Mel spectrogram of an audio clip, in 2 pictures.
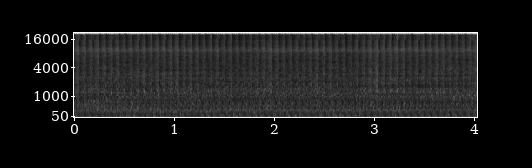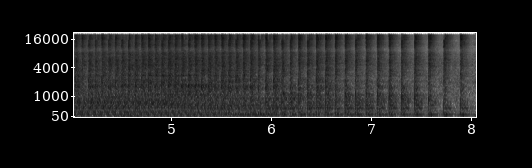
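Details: Perkins 1103 diesel: chugging with sharp rapid popping near four per second that spaces out as the engine winds down, a misfire spitting back through the intake manifold.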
